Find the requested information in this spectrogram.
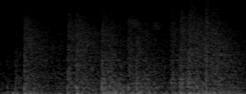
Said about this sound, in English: Vera has made it to the fray. And Vera will start railgunning these.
